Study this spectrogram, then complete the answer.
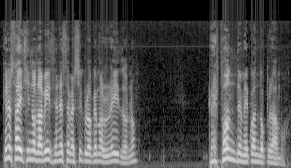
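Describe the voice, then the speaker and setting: Spanish male pastor, high voice, dry close sound, earnest sermon delivery. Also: normal speed, no echo. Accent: Peninsular Spanish. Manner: earnest, emphatic preaching with rhetorical questions.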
